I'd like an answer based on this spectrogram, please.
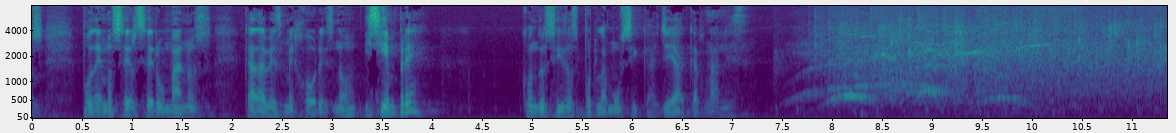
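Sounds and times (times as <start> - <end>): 
speech: 0.0 - 4.1, 4.9 - 7.2
concert audience applauding: 7.4 - 11.3.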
